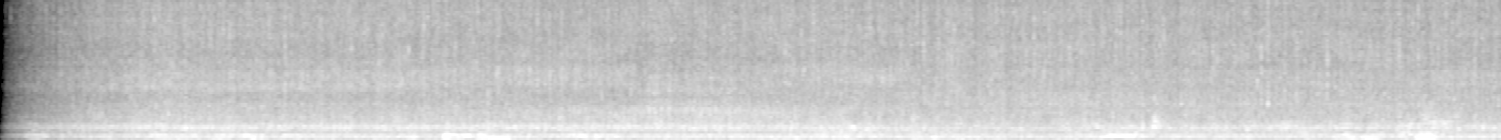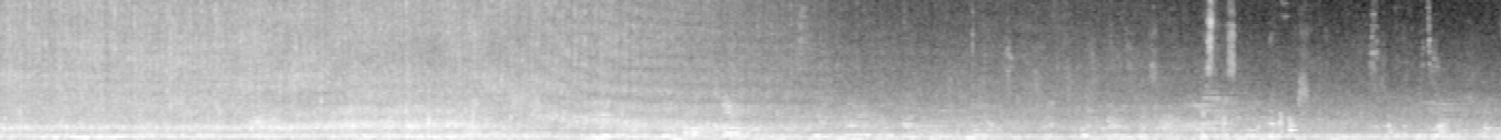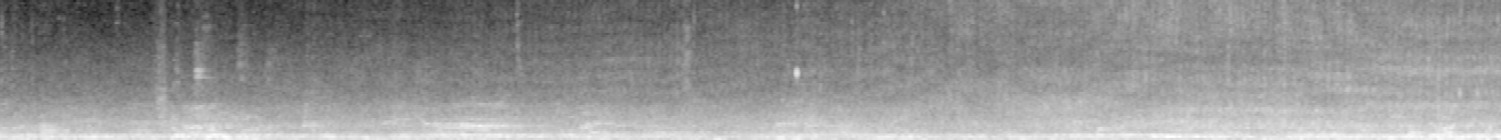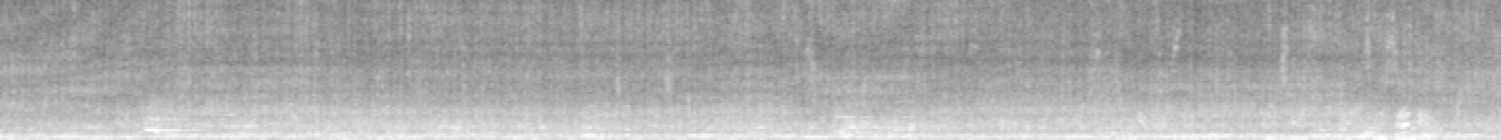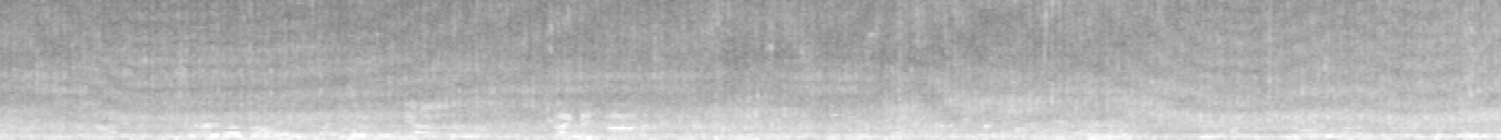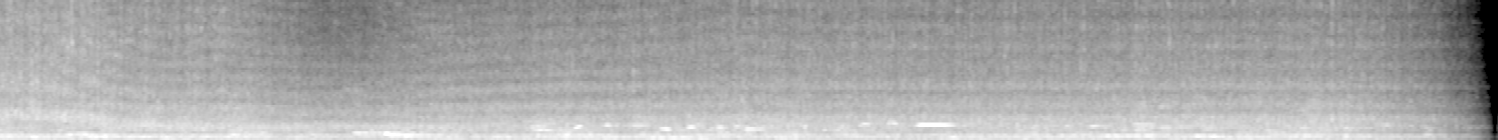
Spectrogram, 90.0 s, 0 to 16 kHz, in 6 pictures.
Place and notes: {"title": "Gesundbrunnencenter - Brunnen im Center, kein Trinkwasser", "date": "2009-03-18 19:50:00", "description": "18.03.2009 19:50 fountain in the shopping center, no drinking water.", "latitude": "52.55", "longitude": "13.39", "altitude": "51", "timezone": "Europe/Berlin"}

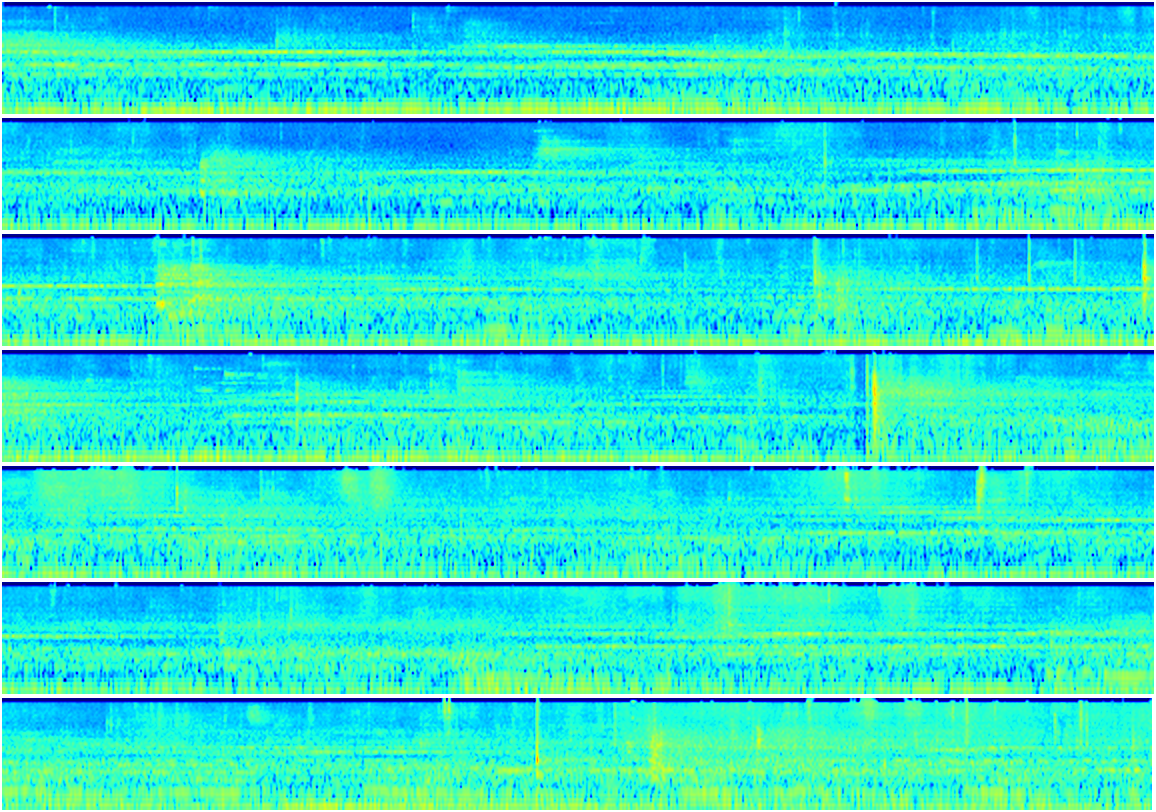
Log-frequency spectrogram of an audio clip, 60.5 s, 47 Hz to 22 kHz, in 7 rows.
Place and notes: {"title": "Dijon, France - Dijon cathedral", "date": "2017-07-29 11:30:00", "description": "Waiting in the Dijon cathedral, while a group of chinese tourists quickly visit the nave.", "latitude": "47.32", "longitude": "5.03", "altitude": "249", "timezone": "Europe/Paris"}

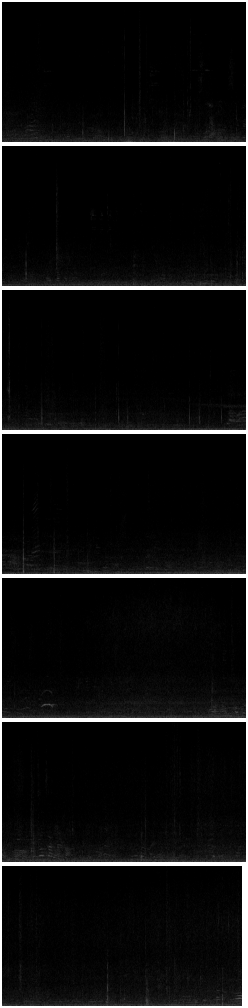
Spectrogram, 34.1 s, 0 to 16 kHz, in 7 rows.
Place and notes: {"title": "Provintia 赤崁樓 - Stepping on the wooden stairs", "date": "2014-03-22 16:10:00", "description": "Visitors stepping on the wooden stairs and video playing. 遊客踩踏木製樓梯與介紹影片播放", "latitude": "23.00", "longitude": "120.20", "altitude": "14", "timezone": "Asia/Taipei"}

